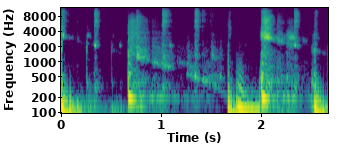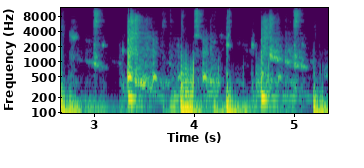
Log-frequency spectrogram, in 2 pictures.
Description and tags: Zajo Loop22 02 spaceage-rwrk
a few experiments processing one of the beautiful hip-hop beat uploaded by Zajo (see remix link above)
dub phaser, compression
